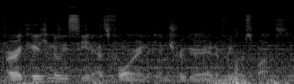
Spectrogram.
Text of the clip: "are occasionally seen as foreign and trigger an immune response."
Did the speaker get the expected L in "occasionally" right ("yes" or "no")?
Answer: yes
